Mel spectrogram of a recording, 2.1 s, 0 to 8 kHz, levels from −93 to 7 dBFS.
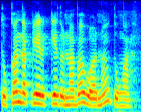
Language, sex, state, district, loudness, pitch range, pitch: Garo, female, Meghalaya, South Garo Hills, -14 LUFS, 185-250 Hz, 215 Hz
